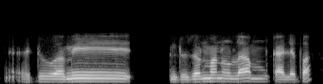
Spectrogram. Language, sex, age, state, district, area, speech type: Assamese, male, 30-45, Assam, Sivasagar, rural, conversation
